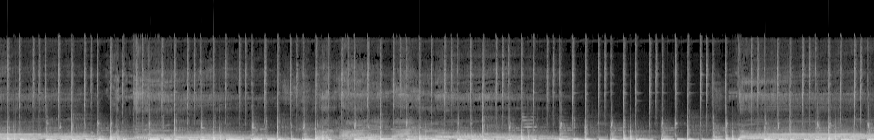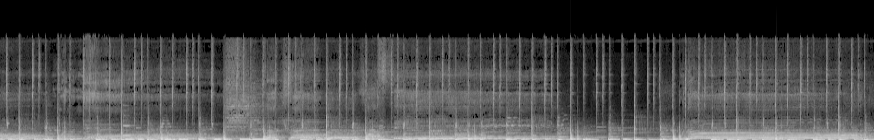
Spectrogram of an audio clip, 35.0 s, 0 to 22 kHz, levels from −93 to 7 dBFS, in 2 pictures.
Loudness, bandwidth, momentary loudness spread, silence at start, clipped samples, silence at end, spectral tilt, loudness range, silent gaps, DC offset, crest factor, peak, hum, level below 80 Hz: -15 LUFS; 17 kHz; 5 LU; 0 s; under 0.1%; 0 s; -6.5 dB/octave; 3 LU; none; under 0.1%; 14 dB; 0 dBFS; none; -22 dBFS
